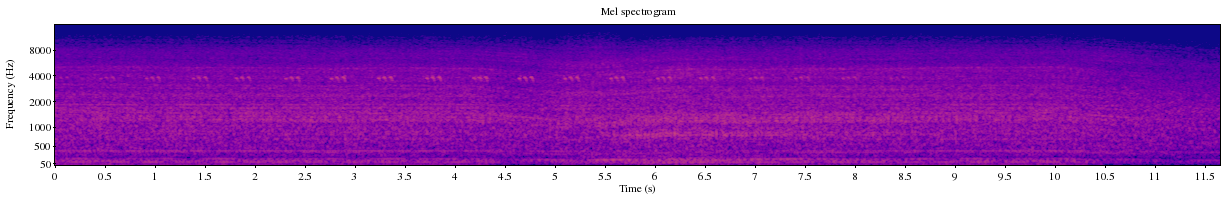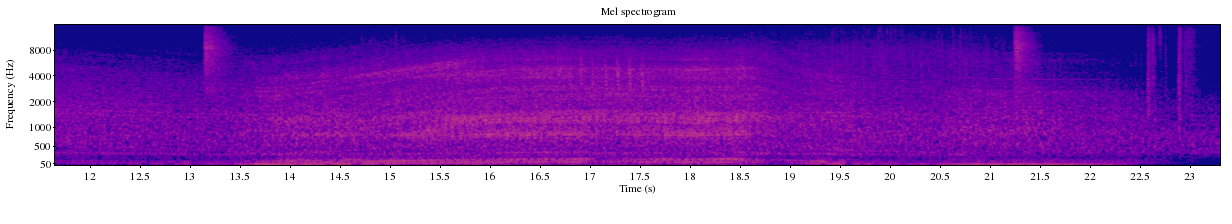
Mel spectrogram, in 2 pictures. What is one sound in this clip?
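A tractor engine rumbles steadily, rising and falling as it speeds up and slows.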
